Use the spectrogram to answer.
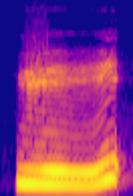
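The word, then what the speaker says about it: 鱼: They have the exact same pronunciation and intonation. They're both pronounced yu.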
